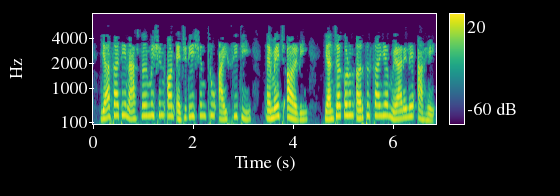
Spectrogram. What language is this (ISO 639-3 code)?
mar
